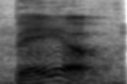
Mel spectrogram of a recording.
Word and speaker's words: Bello: support nope nothing nothing it's pronounced beo have I been saying it wrong this whole time Brian beo well I say it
